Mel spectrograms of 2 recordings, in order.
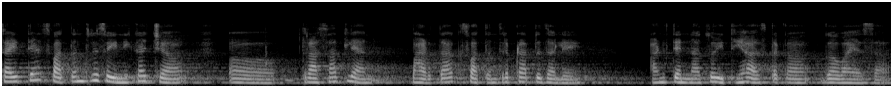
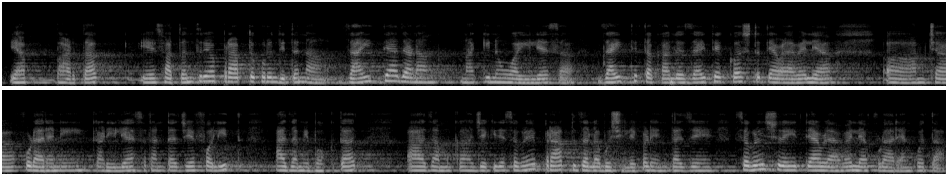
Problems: background sounds at intervals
